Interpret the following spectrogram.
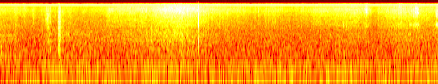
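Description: Faint rustling handling noise with two light clicks, about half a second in and about two seconds in.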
